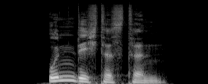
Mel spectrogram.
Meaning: 1. superlative degree of undicht 2. inflection of undicht: strong genitive masculine/neuter singular superlative degree
- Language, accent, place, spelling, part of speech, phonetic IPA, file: German, Germany, Berlin, undichtesten, adjective, [ˈʊndɪçtəstn̩], De-undichtesten.ogg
